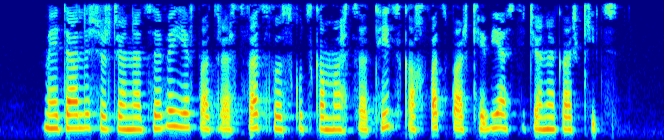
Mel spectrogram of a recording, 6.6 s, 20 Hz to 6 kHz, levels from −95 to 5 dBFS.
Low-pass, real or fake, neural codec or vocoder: 5.4 kHz; real; none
